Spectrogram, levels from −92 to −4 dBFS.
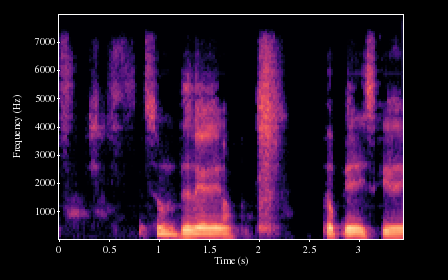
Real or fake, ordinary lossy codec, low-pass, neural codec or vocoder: fake; none; 7.2 kHz; codec, 16 kHz, 1 kbps, FunCodec, trained on LibriTTS, 50 frames a second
